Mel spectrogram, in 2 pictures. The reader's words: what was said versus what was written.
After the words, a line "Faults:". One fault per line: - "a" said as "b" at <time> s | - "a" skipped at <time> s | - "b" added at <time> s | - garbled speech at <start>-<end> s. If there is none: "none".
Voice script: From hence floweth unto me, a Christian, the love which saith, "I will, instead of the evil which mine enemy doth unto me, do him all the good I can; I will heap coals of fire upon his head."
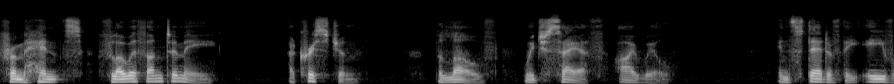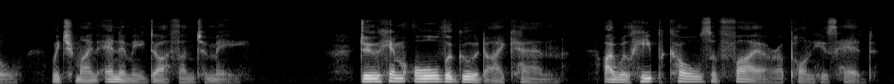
From hence floweth unto me, a Christian, the love which saith, "I will, instead of the evil which mine enemy doth unto me, do him all the good I can; I will heap coals of fire upon his head."
Faults:
none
